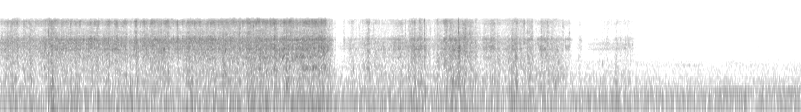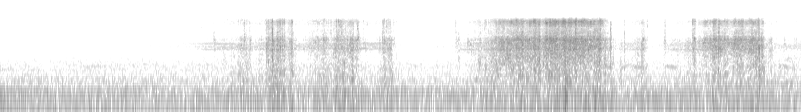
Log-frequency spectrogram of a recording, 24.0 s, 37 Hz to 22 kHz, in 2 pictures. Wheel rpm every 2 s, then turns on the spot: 60, 70, 50, 30, 10, 0, 0, 0, 10, 20, 30, 20.
4-10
